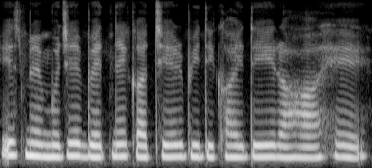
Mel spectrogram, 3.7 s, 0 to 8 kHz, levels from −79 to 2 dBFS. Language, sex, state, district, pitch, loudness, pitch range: Hindi, female, Arunachal Pradesh, Papum Pare, 210 Hz, -12 LUFS, 200-220 Hz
